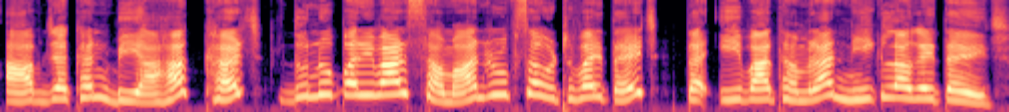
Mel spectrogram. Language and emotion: Maithili, happy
